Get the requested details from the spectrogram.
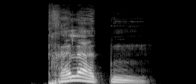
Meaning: inflection of trällern: 1. first/third-person plural preterite 2. first/third-person plural subjunctive II
- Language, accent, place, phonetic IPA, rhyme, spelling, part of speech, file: German, Germany, Berlin, [ˈtʁɛlɐtn̩], -ɛlɐtn̩, trällerten, verb, De-trällerten.ogg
